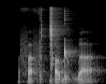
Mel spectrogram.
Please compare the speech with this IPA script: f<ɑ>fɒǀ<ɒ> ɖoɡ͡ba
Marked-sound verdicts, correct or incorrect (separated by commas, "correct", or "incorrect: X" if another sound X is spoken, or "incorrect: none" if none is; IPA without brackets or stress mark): incorrect: a, incorrect: ɑ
